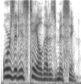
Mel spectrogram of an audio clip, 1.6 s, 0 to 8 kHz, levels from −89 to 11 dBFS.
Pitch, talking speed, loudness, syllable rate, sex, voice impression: 200 Hz, 295 wpm, -16 LUFS, 6.0 syllables/s, female, feminine, middle-aged, tensed, powerful, clear, fluent, intellectual, slightly friendly, elegant, lively, strict, sharp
